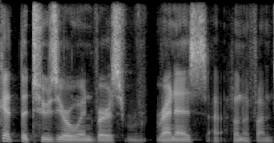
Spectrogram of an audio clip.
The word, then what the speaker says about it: Rennes: And so if you look at the 2-0 win versus Rennes, I don't know if I'm saying it right, Rennes, and then Ren, sorry.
